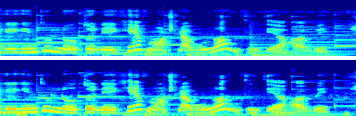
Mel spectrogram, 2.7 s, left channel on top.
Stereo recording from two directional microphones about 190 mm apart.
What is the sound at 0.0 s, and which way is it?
Speech, 15° right (ahead or behind).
